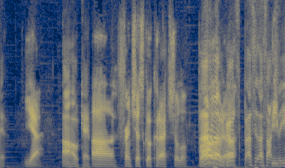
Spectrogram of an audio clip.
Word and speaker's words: Caracciolo: Is it Caracciolo? Is that how you say it? Yeah. Ah, okay. Francesco Caracciolo.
